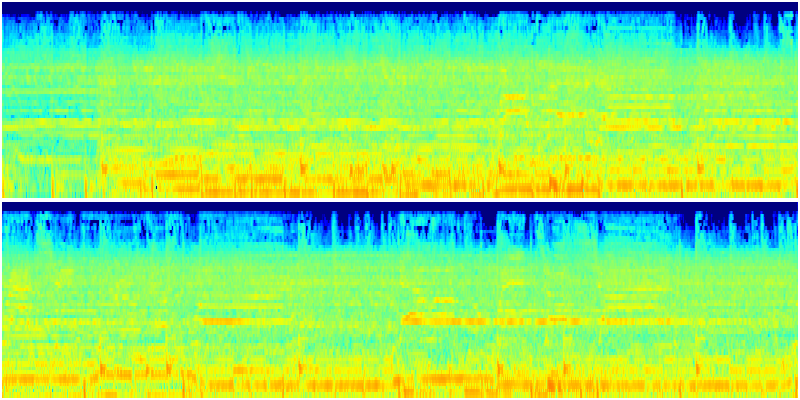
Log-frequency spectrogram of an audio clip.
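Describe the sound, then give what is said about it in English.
A post-hardcore rock song by a newer Colorado band, released on Tooth and Nail in May, plays loud and steady for the whole stretch, a dense wall of distorted guitars, heavy low end and driving drums with no talking over it. “Tooth and Nail has put out two great rock records in May alone.”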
